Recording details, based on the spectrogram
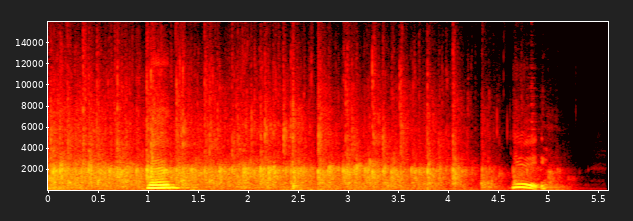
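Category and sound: crowd, audience applause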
